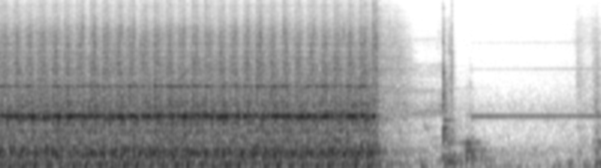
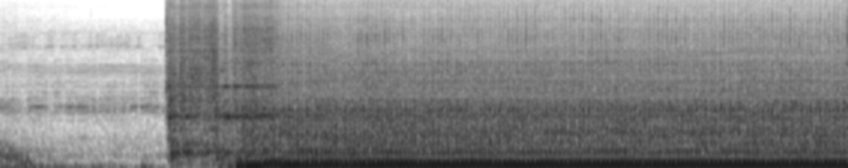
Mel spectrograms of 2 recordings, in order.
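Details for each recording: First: Excavator diesel after sitting a couple of months, fuel system had lost prime with air in it, no exhaust smoke: cranks about five seconds without firing. The engine stop motor is suspected seized partly closed, shutting fuel off at the injection pump. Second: Diesel excavator that wouldn't start after sitting for months, fuel system reprimed and a seized engine stop motor pulled free to the run position: cranks briefly, catches at once and settles into a steady, even idle.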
